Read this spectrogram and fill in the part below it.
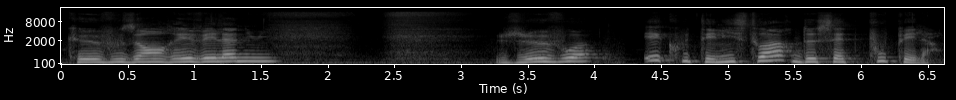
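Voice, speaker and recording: A woman's voice: mid-range voice, slow pace, a little mellow, close to an everyday voice. A woman playing a tiny, teasing storyteller woman.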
